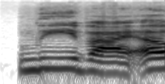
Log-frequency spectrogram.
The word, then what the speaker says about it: Levi: It's all fun and games until I realize I don't know how to pronounce Levi the jeans either. Levi.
